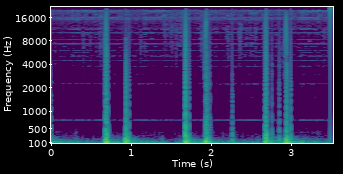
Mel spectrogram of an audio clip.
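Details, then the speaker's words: Normal heart sounds recorded with a microphone held near the chest: regular paired lub-dub beats at about 60 a minute over a low hum. "यह दिल की आवाज होती है लब dub लब डब ये एग्जाम में पूछा गया है कि दिल की आवाज कैसी होती है"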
